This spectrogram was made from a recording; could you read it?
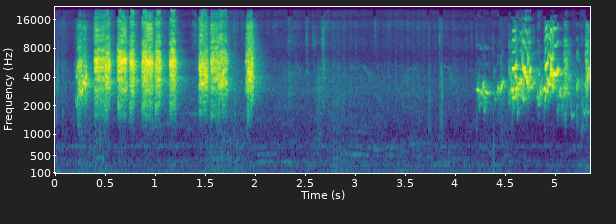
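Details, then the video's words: Budgies said to be ready for laying eggs give a quick run of about eight sharp, high chirps within two seconds, then a quiet pause, then renewed scratchy chatter at the end. "budgies ready for laying egg"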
